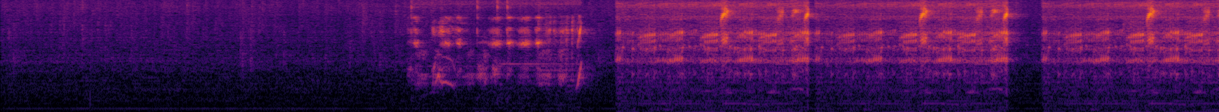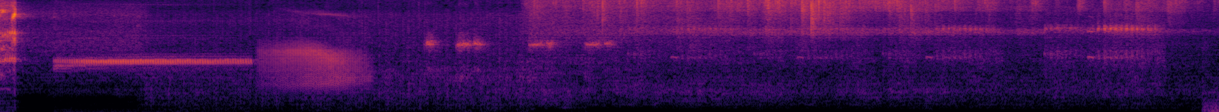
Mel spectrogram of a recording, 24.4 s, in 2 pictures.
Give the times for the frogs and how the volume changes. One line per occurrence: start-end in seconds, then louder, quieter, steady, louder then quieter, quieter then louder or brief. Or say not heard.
4.0-24.3 quieter.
